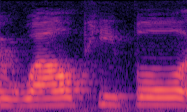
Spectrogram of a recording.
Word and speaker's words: W3LL People: This is by Well People. It's spelled W3LL People, and this is their Bio Brightener Invisible Powder.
